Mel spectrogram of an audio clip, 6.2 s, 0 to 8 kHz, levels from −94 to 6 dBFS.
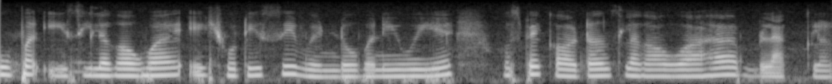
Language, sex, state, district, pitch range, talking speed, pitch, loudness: Hindi, female, Odisha, Sambalpur, 190-215 Hz, 190 wpm, 200 Hz, -17 LUFS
